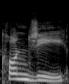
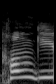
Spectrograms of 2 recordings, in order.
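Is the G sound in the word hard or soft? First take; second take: soft; hard. First: The word has a soft G sound. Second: The word has a hard G sound. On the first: "the soft G" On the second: "the hard G"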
